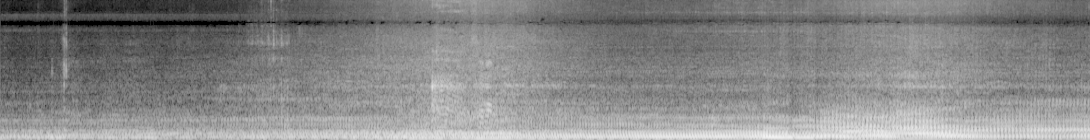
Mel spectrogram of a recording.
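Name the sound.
motorcycles passing by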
